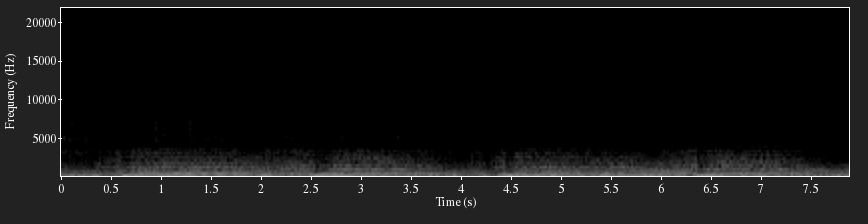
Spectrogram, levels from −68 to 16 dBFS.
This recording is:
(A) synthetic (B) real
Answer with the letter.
B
